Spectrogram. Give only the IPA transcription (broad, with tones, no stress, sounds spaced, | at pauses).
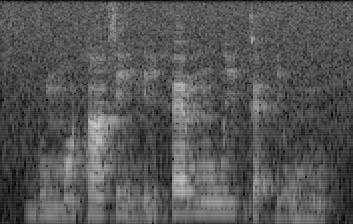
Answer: ɡ u˦ m ɔ̃˧ t ã˦ s i˦˨ n i˨˦ h ɛ˦ m ũ˦ w i˦ ɡ ɛ˦˨ h i˧ w ũ˨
